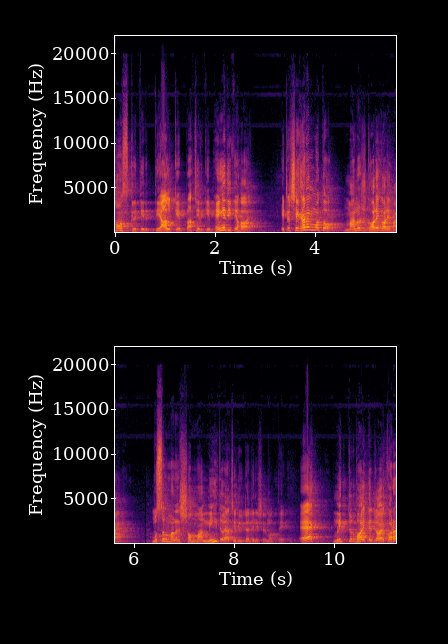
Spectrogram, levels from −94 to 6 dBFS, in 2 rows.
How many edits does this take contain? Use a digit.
1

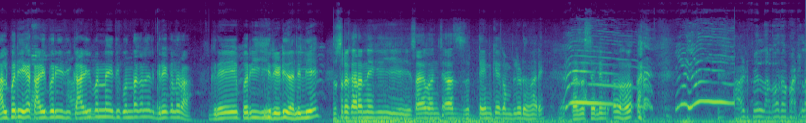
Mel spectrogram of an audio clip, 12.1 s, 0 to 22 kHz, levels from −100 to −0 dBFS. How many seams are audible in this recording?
3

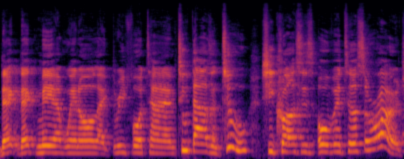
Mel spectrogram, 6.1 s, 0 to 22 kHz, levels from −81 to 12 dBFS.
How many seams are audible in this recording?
1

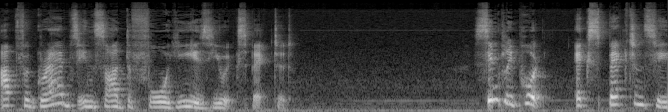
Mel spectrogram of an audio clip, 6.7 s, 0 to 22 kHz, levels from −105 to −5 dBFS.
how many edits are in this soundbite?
1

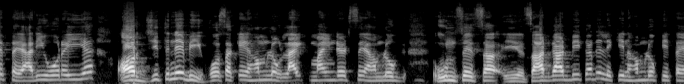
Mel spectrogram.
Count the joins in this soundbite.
0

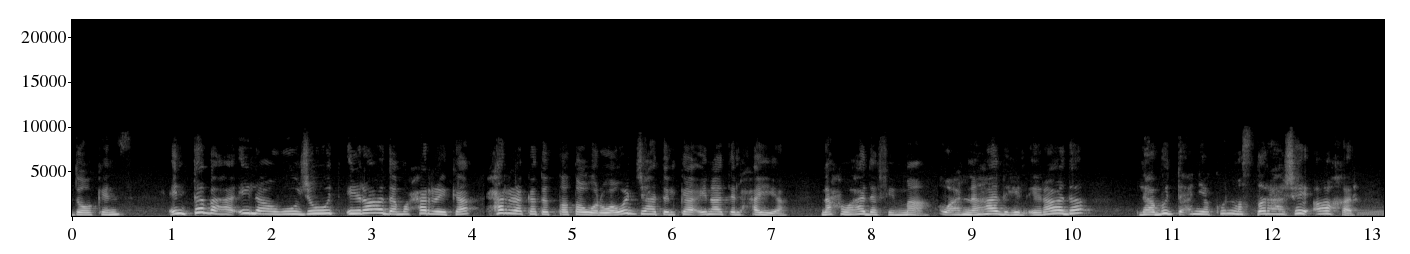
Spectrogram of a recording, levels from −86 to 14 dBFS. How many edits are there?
2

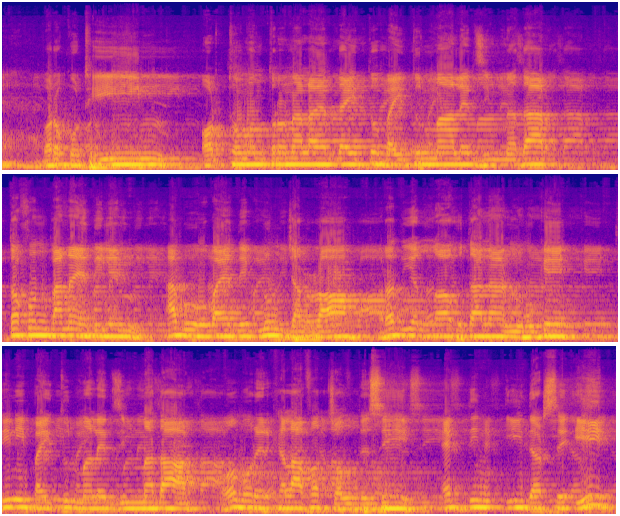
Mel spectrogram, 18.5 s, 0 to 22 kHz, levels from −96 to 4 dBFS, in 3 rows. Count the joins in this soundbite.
1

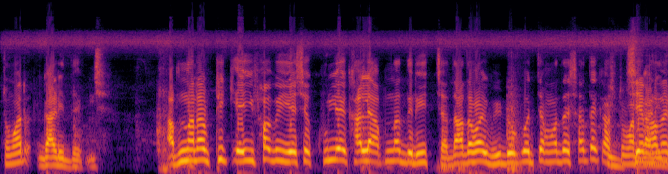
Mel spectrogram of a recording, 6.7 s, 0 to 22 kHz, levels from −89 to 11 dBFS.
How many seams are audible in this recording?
0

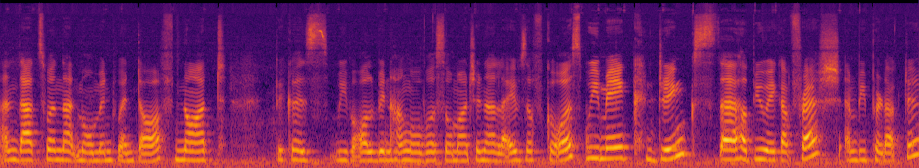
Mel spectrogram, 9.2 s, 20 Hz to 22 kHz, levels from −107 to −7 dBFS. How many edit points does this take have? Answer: 1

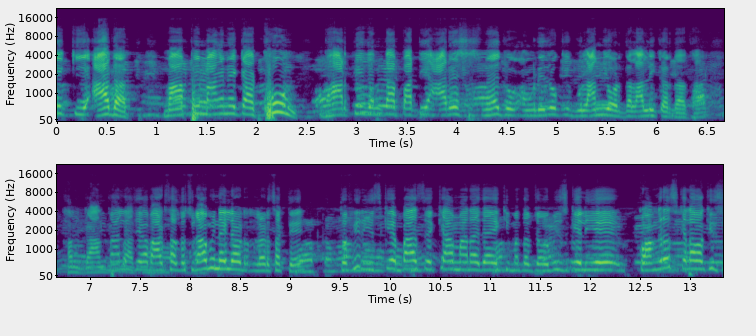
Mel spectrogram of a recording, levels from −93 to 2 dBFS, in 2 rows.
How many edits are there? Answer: 1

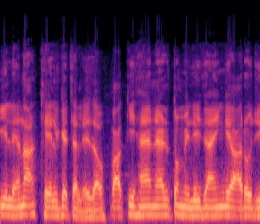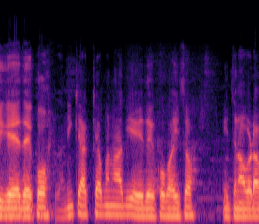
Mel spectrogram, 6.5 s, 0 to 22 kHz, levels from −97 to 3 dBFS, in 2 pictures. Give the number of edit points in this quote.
2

